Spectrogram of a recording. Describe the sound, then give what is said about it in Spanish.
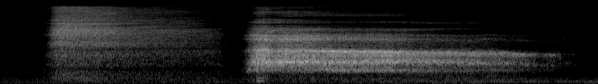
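Two long, deep, conscious breaths: a slow airy inhale of about two seconds, then a fuller, longer exhale that gradually fades out, with no talking. “En este momento agradezco mi existencia porque me encuentro en esta respiración.”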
